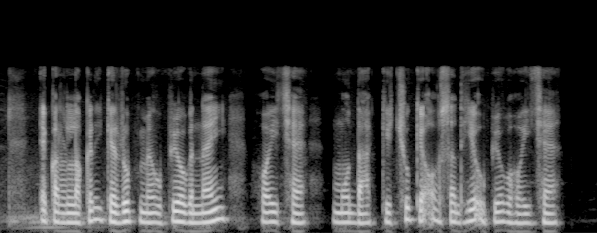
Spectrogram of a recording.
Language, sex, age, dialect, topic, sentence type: Maithili, female, 18-24, Eastern / Thethi, agriculture, statement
